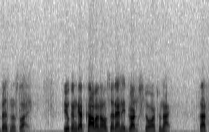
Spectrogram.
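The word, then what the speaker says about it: Kolynos: you'll see the difference so start today the colonos way your reward will be a naturally brighter more attractive smile the kind of smile that helps you go places in Social and business life you can get colonos at any drugstore tonight that's spelled KO y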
